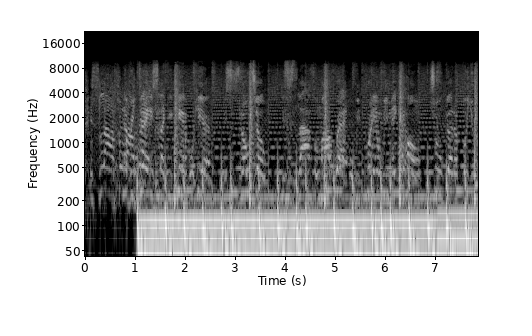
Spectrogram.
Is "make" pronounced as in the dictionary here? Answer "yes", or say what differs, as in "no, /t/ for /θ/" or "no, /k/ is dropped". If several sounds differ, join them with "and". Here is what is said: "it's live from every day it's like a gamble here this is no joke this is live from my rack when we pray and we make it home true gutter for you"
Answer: yes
